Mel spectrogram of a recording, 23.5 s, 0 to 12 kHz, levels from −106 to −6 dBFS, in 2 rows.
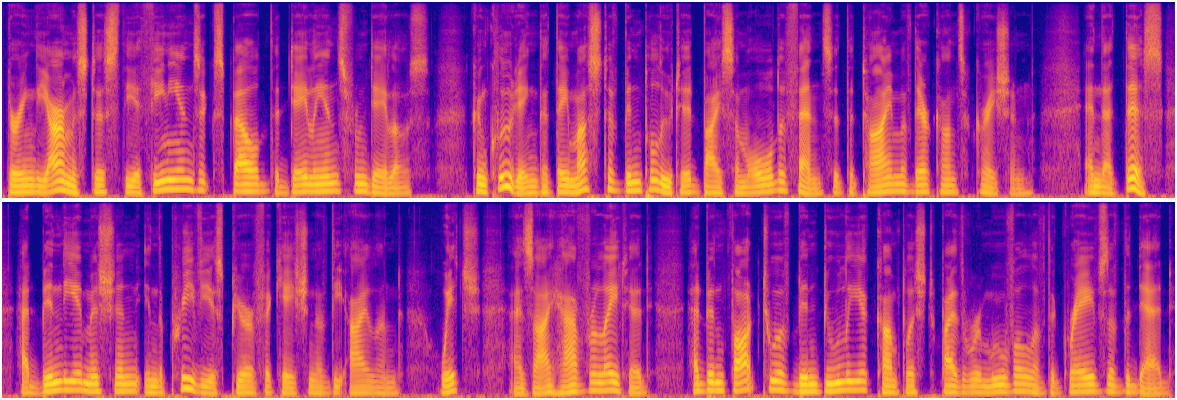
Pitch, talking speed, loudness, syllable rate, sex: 115 Hz, 160 wpm, -20 LUFS, 4.8 syllables/s, male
